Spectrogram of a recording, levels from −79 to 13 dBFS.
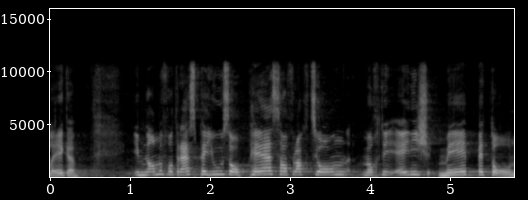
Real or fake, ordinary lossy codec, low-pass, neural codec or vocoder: real; none; 10.8 kHz; none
